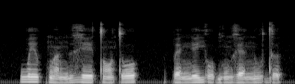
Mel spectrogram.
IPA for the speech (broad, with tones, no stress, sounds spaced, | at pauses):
w eː˦ kʷ ã˨ ŋ ɨ˦ ɣ eː˧ t ɔ̃˨ t o˦ | p ɛ˨ ŋ e˦ j o˨ ɡ ũ˨ ɣ ɛ˨ n u˧ d ə˨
